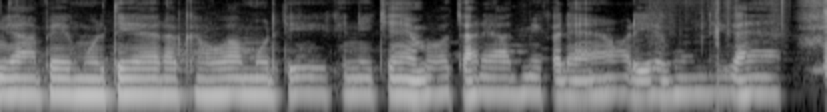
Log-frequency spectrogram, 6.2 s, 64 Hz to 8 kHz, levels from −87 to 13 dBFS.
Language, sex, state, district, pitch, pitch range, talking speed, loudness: Hindi, male, Bihar, West Champaran, 140 Hz, 135-140 Hz, 215 wpm, -22 LUFS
